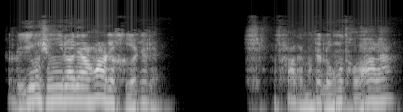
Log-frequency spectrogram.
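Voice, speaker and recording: Male storyteller, husky voice, very lively pitch, coarse slang, storytelling for sleep. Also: quick pace, lo-fi sound. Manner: colloquial and coarse, with crude slang.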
